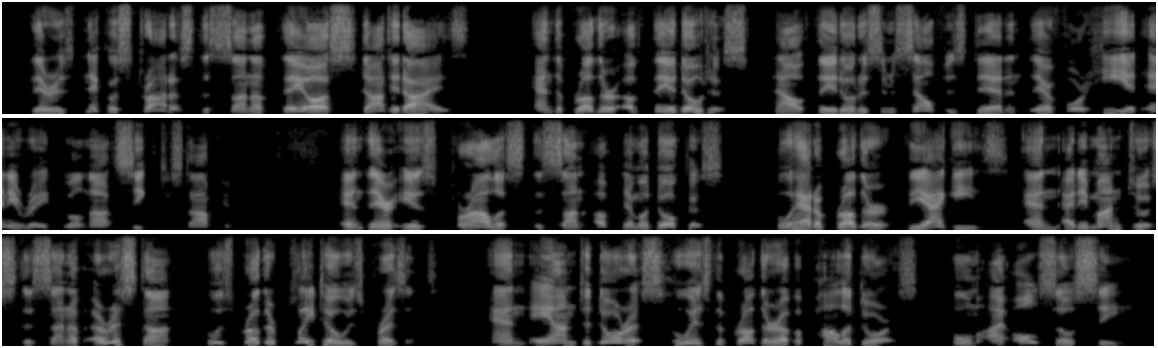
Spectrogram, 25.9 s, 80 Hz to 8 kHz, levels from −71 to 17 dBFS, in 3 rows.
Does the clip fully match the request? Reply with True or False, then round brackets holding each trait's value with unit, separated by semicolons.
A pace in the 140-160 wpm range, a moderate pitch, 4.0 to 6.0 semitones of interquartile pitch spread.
True (150 wpm; 170 Hz; 5.2 semitones)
